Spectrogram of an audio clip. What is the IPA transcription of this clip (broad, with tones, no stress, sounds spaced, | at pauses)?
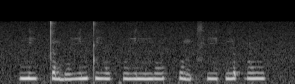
n̪ iː˨˥ p̚ t̪ ɐ˨˩ m w iː˨˧ n t̪ iː˨ w kʷ iː˨ n ŋ uː˨˥ t̚ p ʊ˨˩ ŋ t͡sʰ iː˨ t̚ ŋ ɐ˧ p̚ l uː˧ k̚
